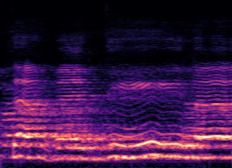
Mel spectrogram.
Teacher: La di sini harokatnya tanwin, sebenarnya lan, tapi karena waqaf di akhir ayat maka fathah tanwin dibaca fathah biasa, mad iwad namanya. Tabdila, panjangnya cukup satu alif atau satu kali ayun, tidak boleh lebih.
